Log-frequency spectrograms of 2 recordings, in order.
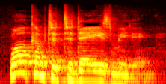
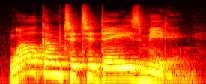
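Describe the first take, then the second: First: It is spoken at a natural conversational speed. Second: It is spoken slowly and carefully. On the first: "a little more in real time" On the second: "I'll do it slow first"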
